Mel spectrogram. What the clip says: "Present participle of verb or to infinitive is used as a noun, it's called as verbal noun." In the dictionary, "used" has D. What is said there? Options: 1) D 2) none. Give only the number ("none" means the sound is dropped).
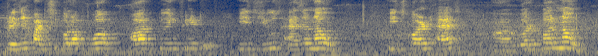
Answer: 1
